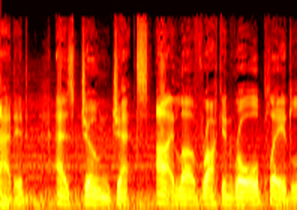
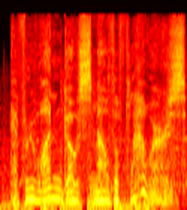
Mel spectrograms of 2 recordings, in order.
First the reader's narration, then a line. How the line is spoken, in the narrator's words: they snarled, wistfully, in unison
